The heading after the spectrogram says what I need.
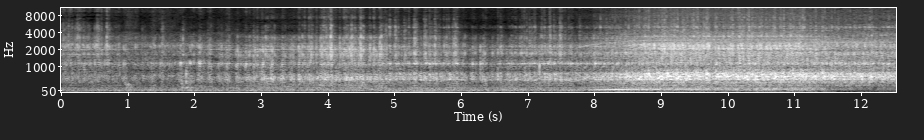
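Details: MSI PE60 6QE gaming laptop: faint steady whirring rush, then low hum joins as fan spins up louder; annoyingly loud cooling fan, cause unknown, unrepaired.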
